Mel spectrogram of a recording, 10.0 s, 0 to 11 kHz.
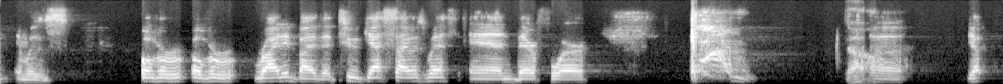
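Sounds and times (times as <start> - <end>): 
speech: 0.0 - 0.8, 1.4 - 6.3, 7.3 - 7.6, 8.4 - 9.1, 9.7 - 9.9
person coughing: 6.9 - 7.6.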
